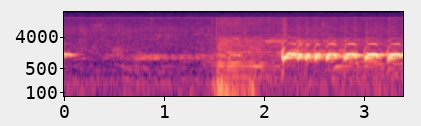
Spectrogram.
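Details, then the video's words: Captive local zebra doves from a Bekasi, West Java breeder, loud song meant to stir mating drive. A faint level coo opens, a brief thump follows, then a loud fast beaded trill of clipped cooing notes. "Perkutut lokal GACOR suara besar NAIKAN BIRAHI"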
